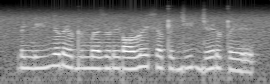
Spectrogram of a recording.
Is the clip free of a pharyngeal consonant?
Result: yes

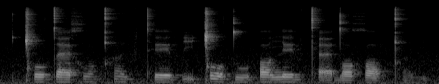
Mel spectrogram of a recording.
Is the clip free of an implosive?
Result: yes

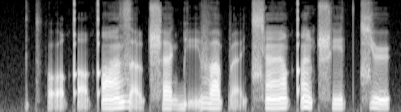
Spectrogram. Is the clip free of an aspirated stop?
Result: no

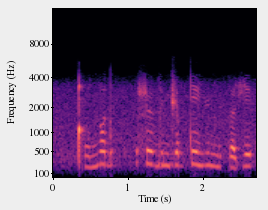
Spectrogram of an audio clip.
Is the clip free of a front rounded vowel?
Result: no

